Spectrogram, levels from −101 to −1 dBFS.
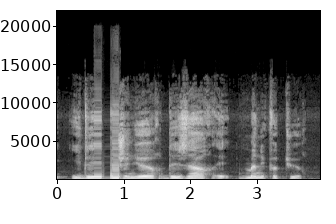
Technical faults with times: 0.56-0.94 robotic sound from repeated short buffers

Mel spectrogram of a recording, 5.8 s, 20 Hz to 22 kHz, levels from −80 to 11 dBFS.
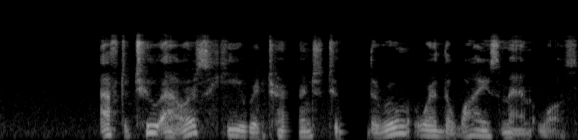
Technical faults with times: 2.18-3.42 repeated stalls (stutter)
3.42-3.71 call audio freeze

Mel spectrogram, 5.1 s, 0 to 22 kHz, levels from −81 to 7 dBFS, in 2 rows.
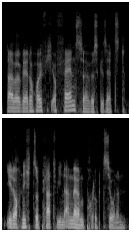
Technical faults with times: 0.36-2.98 automatic gain rising
3.61-5.06 automatic gain rising

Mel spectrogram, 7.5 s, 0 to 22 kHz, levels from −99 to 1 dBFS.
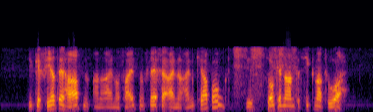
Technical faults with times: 0.00-7.46 iLBC codec
5.36-5.39 lost iLBC frames

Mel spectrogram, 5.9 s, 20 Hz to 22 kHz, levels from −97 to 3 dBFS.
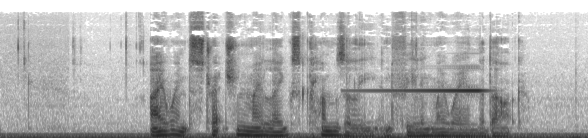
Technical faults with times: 3.40-5.04 loudspeaker feedback squeal

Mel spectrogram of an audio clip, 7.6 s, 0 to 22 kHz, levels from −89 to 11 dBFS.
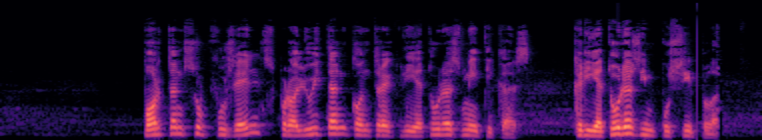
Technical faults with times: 3.96 damaged data in a compressed stream
6.18 bit error spike
6.97 bit error spike
7.15-7.22 damaged data in a compressed stream

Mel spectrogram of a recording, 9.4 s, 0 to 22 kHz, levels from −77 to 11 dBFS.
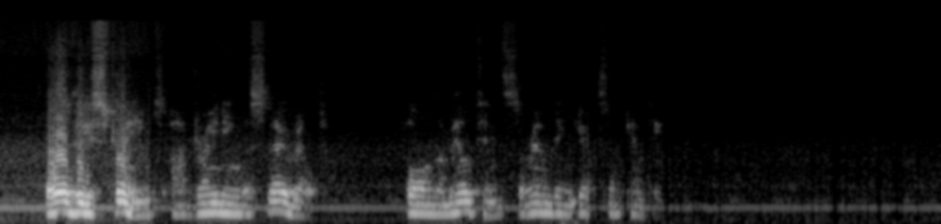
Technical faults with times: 0.48-0.90 microphone overload
0.49 microphone volume stepped down
1.17-1.31 microphone overload
1.50 microphone volume stepped down
5.61-9.19 repeated packet loss (robotic sound)

